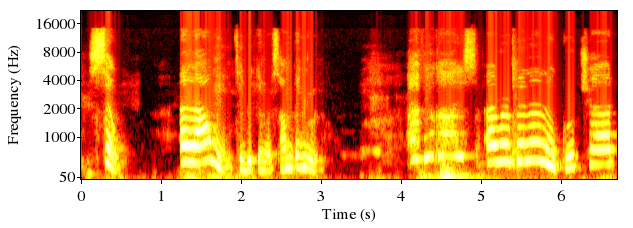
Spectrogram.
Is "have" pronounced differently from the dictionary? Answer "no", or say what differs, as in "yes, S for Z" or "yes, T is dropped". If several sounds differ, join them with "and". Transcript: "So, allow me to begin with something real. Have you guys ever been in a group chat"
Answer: no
